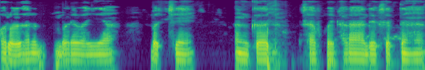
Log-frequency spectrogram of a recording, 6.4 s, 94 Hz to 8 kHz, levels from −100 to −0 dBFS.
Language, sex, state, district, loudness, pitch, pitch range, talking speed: Hindi, male, Bihar, Araria, -17 LUFS, 90 Hz, 85-90 Hz, 120 wpm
